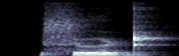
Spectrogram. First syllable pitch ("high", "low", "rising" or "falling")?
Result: falling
